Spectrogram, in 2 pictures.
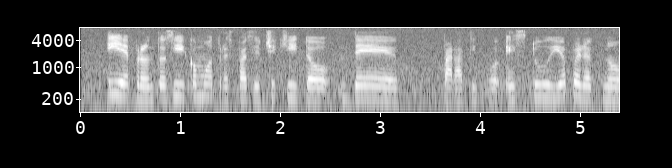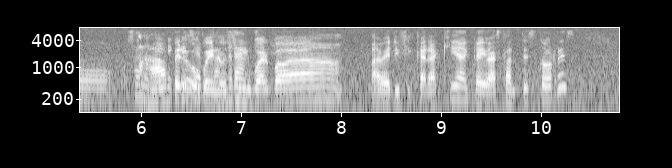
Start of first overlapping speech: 6.0 s

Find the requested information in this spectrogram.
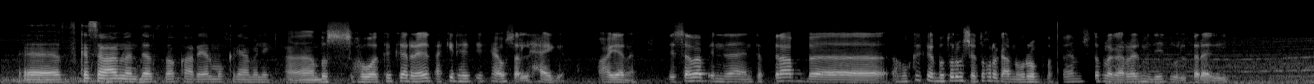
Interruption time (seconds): none

